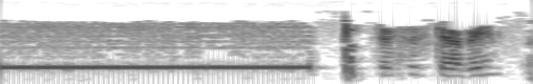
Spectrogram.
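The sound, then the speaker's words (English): A telephone line hums with a steady, even tone for about a second and a half as a number is dialed, then cuts off and a voice begins talking. “Let's call Debbie and see how that storm's coming.”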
